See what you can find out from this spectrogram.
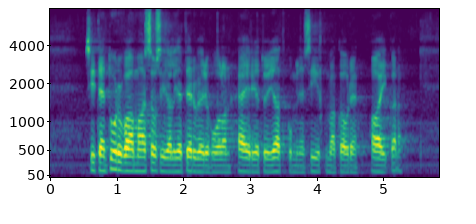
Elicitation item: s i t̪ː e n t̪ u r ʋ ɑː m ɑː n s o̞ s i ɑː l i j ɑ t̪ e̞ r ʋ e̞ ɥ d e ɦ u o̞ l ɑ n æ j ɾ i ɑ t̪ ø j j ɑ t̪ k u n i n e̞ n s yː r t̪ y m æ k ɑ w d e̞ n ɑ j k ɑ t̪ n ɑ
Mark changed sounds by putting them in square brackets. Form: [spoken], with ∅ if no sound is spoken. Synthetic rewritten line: s i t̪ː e n t̪ u r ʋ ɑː m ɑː n s o̞ s i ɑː l i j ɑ t̪ e̞ r ʋ e̞ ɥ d e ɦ u o̞ l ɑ n æ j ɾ i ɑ t̪ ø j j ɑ t̪ k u [m] i n e̞ n s [iː] r t̪ y m æ k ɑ w d e̞ n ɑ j k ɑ [∅] n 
